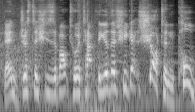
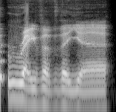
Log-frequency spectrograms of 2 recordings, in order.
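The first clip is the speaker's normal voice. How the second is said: lower, slow mocking repeat; sarcastic echo; 8 semitones lower, much slower than usual. Narrator sarcastically echoing Chebs, slow mock. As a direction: sneer the phrase slowly. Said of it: "mocking repeat".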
